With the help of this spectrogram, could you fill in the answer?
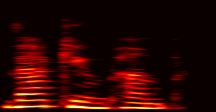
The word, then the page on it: vacuum pump: American English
